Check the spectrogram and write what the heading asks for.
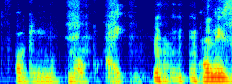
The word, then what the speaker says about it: Mulcahy: And this guy was pronouncing it Mulcahy. I was like, what are you fucking Australian? Stop it. Fucking Mulcahy.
